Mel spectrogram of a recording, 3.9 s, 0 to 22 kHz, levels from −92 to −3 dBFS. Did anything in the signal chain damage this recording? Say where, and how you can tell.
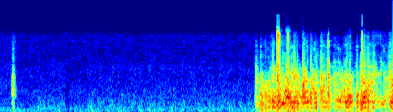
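Yes. The damage is at the codec stage, a codec payload misread starting at 2.55 s and running to the end of the clip. Before that point the AMR wideband speech at 12.65 kbit/s sounds clear, with only light coding softness. From 2.55 s the speech turns into garbled noise and warble that barely tracks it. The cause is a packing mismatch. Octet-aligned AMR frames are being parsed as bandwidth-efficient, so every field is read from the wrong bit positions.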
